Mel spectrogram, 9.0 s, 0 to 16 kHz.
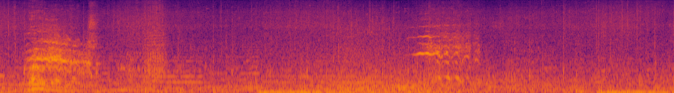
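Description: Roach the horse in The Witcher 3: Wild Hunt gives a loud close neigh, then gallops with soft, steady hoofbeats and a second whinny midway, without any talk.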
